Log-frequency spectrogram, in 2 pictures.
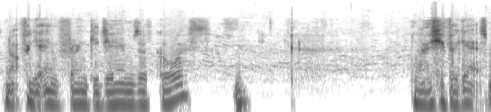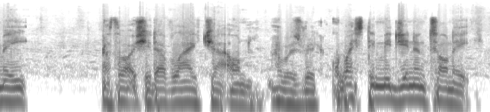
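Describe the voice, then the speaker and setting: A man's voice: low voice, fairly even intonation, a little slow, long pauses, a little mellow, a faint crowd. A man with an English accent giving chatty, wry, self-deprecating amateur live commentary on cricket. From England.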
